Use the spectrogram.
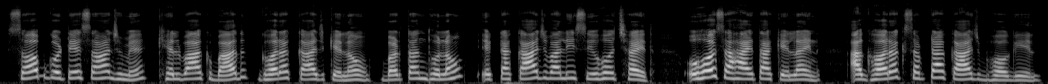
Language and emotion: Maithili, neutral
